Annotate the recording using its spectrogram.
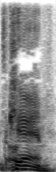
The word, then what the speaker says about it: Pitcairn: And it's a UNESCO World Heritage Site in the Pitcairn group of islands. I think that I'm saying that right. – Pitcairn.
